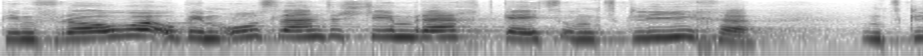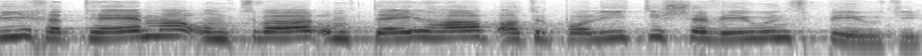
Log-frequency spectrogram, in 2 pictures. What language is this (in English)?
Swiss German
